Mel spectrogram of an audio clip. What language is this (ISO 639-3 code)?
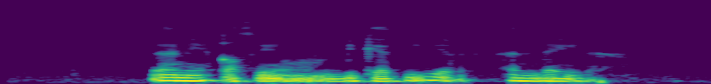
ara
